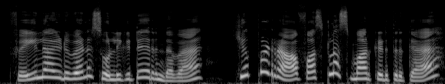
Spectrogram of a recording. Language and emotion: Tamil, surprised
